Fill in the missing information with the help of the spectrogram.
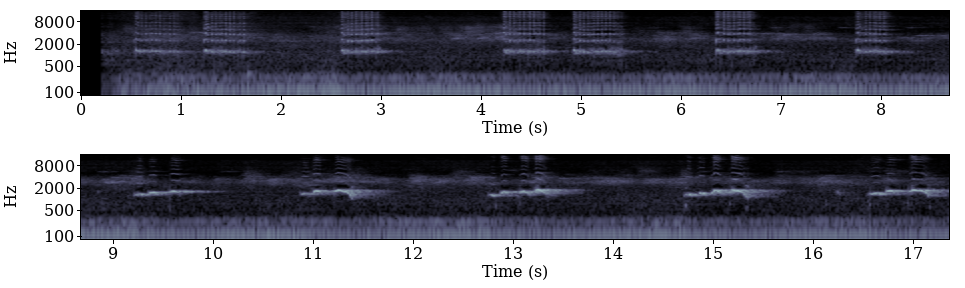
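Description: A cockatiel gives a run of short, harsh, harmonic chirps, then switches to clear, sliding whistled notes.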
